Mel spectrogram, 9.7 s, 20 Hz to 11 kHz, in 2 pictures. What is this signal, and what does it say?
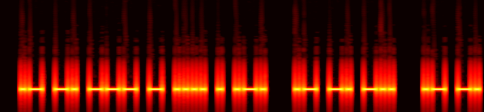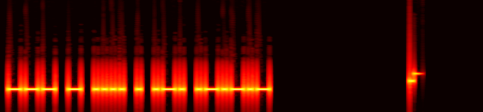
Morse code, heard as a keyed tone, about 28 wpm, 700 Hz. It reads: ANOTHER AND ANOTHER.
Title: Sentences from Top 600 Words 28wpm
